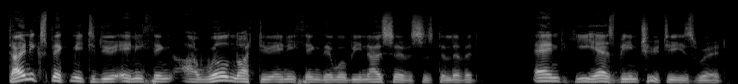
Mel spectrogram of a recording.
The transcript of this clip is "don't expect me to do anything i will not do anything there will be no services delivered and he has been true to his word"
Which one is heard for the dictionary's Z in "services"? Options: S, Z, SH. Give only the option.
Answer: Z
